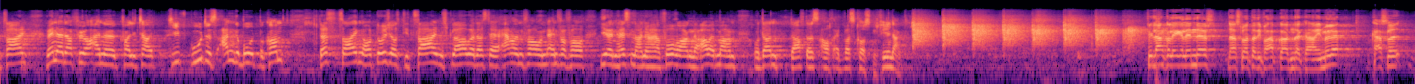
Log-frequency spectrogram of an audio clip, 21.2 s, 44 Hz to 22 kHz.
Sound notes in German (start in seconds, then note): 13.7 Beifall bei der FDP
